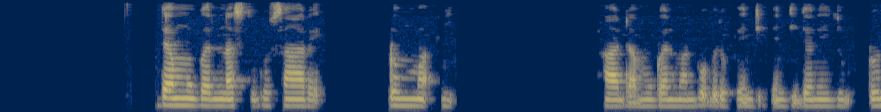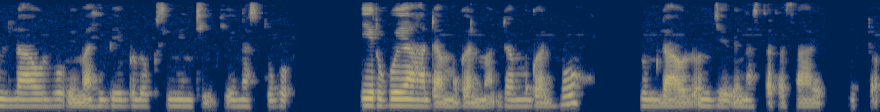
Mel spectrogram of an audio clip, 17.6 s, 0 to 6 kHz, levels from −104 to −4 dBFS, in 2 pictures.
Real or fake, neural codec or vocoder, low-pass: real; none; 5.4 kHz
